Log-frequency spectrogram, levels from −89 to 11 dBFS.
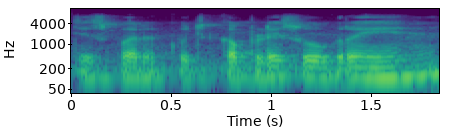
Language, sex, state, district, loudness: Hindi, male, Uttar Pradesh, Shamli, -20 LUFS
